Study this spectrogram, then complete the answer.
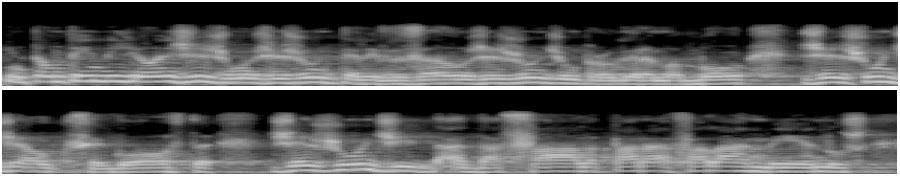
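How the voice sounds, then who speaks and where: With audible room echo and noticeable background noise, a man speaks at a moderate pace in a fairly high pitch, ordinary pitch variation and very even loudness. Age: 70s. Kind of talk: informal preaching talk. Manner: conversational, colloquial.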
